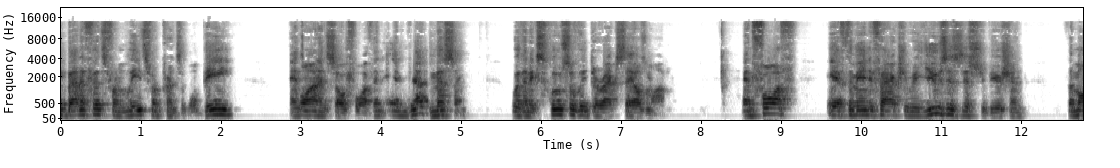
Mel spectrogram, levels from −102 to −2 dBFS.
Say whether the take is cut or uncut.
cut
